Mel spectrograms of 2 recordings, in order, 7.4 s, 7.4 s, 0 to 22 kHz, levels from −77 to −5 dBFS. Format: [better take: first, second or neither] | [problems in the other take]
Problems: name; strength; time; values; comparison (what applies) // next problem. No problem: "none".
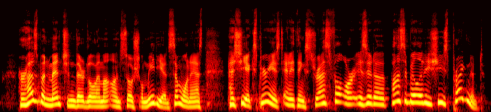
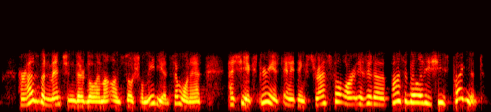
first | phone-call audio; poor line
